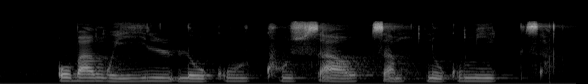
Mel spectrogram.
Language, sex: Zulu, female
